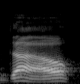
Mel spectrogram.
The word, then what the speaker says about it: Tao: the Zen Buddhist who says the da Tao pronounced dood the da is beyond thought you say where did you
